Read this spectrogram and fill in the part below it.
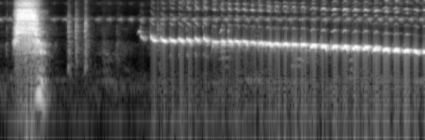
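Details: Agitated white-rumped shama, sung to trigger other shamas: a loud harsh burst, then a long, fast, evenly pulsed whistled trill that slowly drops in pitch.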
